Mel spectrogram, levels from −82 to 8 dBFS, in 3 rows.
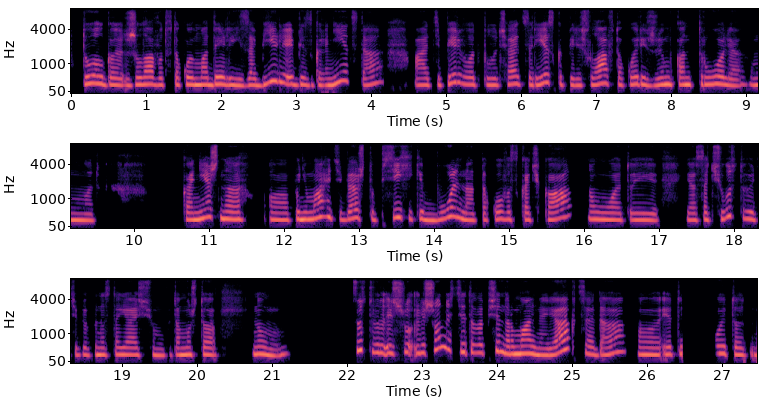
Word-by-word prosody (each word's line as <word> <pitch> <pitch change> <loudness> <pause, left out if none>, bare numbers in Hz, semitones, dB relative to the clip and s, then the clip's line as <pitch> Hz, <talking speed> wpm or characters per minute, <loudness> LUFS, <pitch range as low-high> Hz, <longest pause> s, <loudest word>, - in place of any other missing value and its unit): долго 220 -4 +2
жила 210 +3 +3
вот 200 -2 -3
в - - -19
такой 210 0 +1
модели 205 -1 +4
изобилия 215 - +2
и - - +1
без 200 -2 -1
границ, 210 +11 0
да, 220 +7 -5 0.4
а 195 0 -2
теперь 230 +8 -3
вот, 210 -2 -1
получается, 205 +2 -3
резко 220 +2 -2
перешла 200 +5 0
в - - -21
такой 215 +2 -2
режим 205 +1 +2
контроля. 210 -1 0
М, 195 -1 +1
вот. 185 - -4 1.2
Конечно, 220 0 +3 0.3
а, 205 -2 0
понимаю 225 +8 +3
тебя, 225 +3 -1
что 220 -2 -7
психике 235 0 -2
больно 215 +3 +2
от 185 - -6
такого 215 +2 -3
скачка. 210 - -1 0.2
Вот, 205 -3 0
и 200 -2 -1 0.3
я 200 -1 -3
сочувствую 220 +4 -3
тебе 200 +1 -6
по-настоящему. 205 -1 -1
Потому 205 +2 +2
что, 205 -1 -2 0.5
ну, 220 0 +3
м, 200 +3 -1 0.9
чувство 330 -4 +2
лишё 240 +4 -1
лишённости- 325 - 0
это 275 -1 0
вообще 255 +6 -1
нормальная 230 -5 +5
реакция, 235 - +2
да. 215 +9 -1 0.2
Э, - - -1 0.2
это 220 +1 -3 0.4
какой-то 215 -4 -1
210 Hz, 120 wpm, -25 LUFS, 200-230 Hz, 1.2 s, нормальная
